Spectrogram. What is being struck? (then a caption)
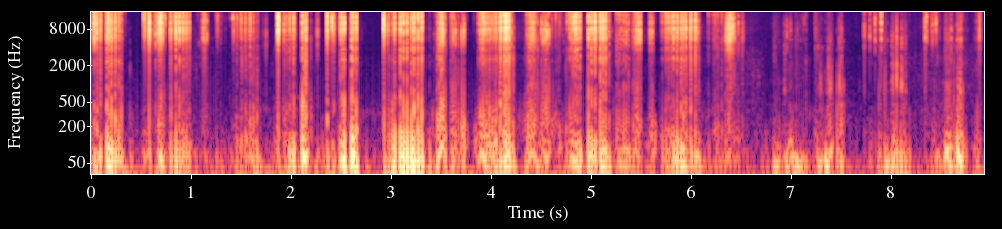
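Small ribbed glass perfume bottle. Long red nails scratch across the ribs of a small, partly filled ribbed glass perfume bottle with a gold cap. Quick, raspy scratching strokes come in dense bursts with brief pauses between them. Each stroke is bright and scratchy with a low thumpy undertone, and dies away almost at once.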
